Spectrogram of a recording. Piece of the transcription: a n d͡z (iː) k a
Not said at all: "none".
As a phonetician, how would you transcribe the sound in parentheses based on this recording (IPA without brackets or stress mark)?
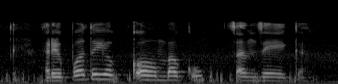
ɛː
